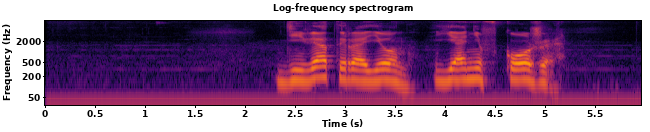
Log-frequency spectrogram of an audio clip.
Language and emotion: Russian, neutral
